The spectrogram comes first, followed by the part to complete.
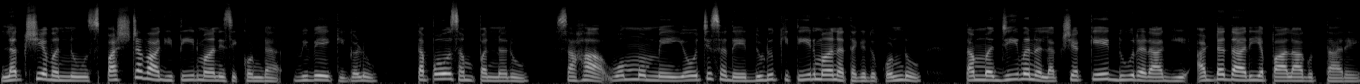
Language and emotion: Kannada, neutral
